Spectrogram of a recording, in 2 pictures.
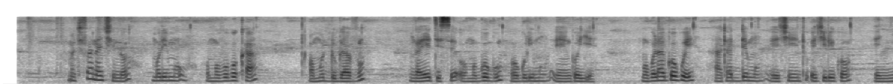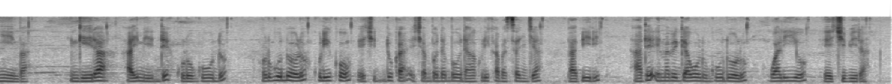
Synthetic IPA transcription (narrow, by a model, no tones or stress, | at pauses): muci̥faːnacino̞ | mulimu | omuvuβukʰa | o̞mudːuɡavu | ŋɡaje̞tise̞ʔo̞muɡuɡuo̞ɡulimue̞ŋɡo̞je̞ | muβulaɡo̞βwe̞ | atadːe̞mue̞ciːntuʔe̞ciɾiko̞ | e̞ɲːiːmbaŋɡeːɾaːjimiɾidːe̞kuluɡuːdo̞ | oluɡuːdo̞ːlo̞kuliko̞ecidːukae̞cabːo̞ːdabo̞ːdaŋɡakulikaːβasaɟːa | βaβiɾi | ate̞ʔːmaβiɡawo̞luɡuːdo̞ːlo̞ | walijo̞e̞ciβiɾa̰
